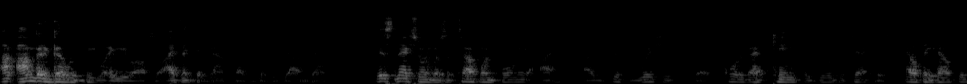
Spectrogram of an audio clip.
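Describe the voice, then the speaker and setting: In an American accent, a man talks at a fairly quick pace and medium pitch, somewhat breathy, with ordinary pitch variation and big swings in loudness. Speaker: high school sports show host. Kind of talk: casual sports picks chat.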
